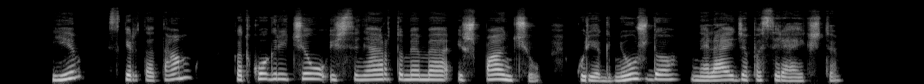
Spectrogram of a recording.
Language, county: Lithuanian, Utena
